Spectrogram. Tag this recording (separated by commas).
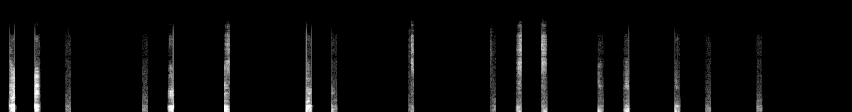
Speech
